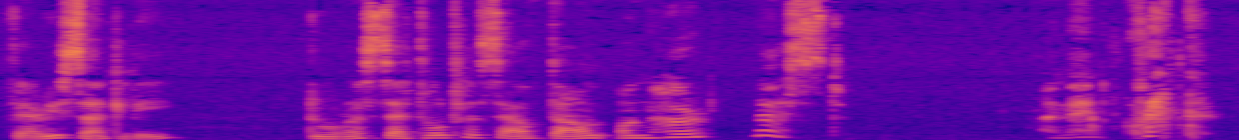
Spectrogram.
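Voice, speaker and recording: Slow, expressive woman reading a storybook. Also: medium pitch, slight background noise. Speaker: storybook reader. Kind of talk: expressive children's story narration.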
